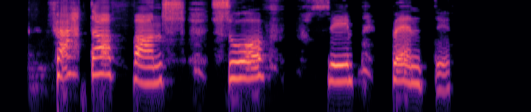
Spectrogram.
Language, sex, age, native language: Icelandic, female, 7, English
